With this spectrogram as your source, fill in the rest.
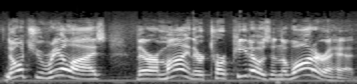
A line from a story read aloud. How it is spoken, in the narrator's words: the captain on board the Brooklyn yelled across to him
